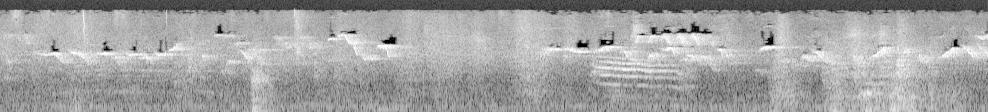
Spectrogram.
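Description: Birds chirping in the background: many short, quick high chirps, with a lower call of several stepped notes about six seconds in. A single sharp knock about two and a half seconds in.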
